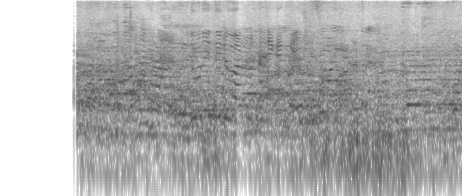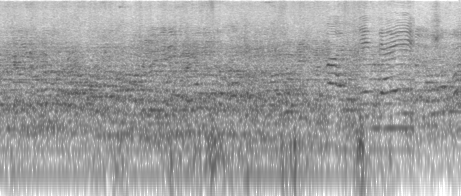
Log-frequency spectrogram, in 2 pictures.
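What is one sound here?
A crowd of men and women chant and sing loudly nearby.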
